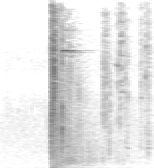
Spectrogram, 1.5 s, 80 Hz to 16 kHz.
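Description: A single sharp gunshot in the video game The Order: 1886, one sudden loud crack with a short decaying tail, standing alone against a quiet background.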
